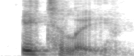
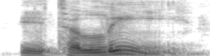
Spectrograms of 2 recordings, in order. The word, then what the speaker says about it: Italy: let's look at this Italy this is how we say it Italy but we don't say e to leave we don't say Italy we say Italy the stress is on the first letter now look at the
